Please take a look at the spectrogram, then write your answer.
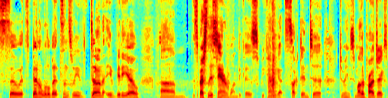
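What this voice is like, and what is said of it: Hoarse, fading voice. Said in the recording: “As you can hear, I've started to lose my voice”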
